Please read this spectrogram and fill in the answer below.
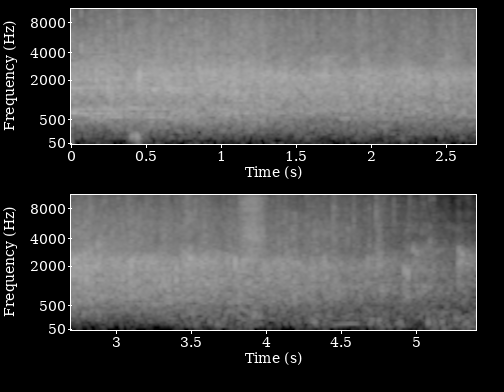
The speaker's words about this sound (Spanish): Es más, date un aplauso a ti mismo.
